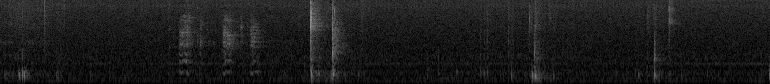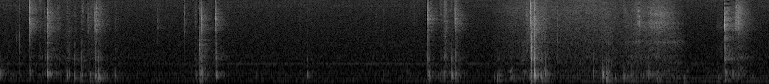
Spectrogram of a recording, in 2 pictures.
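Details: A Balinese cat chatters and talks at a laser pointer while playing with his son, a Siamese brown-masked tabby. Short, clipped chattering and soft chirps are broken by quick scuffling thumps.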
